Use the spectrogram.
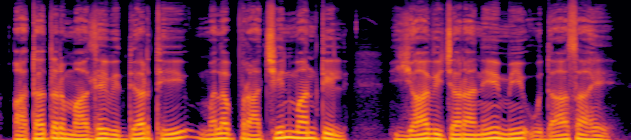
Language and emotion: Marathi, sad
